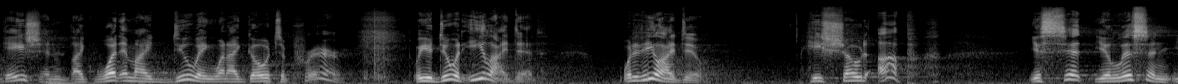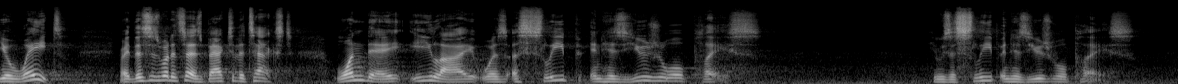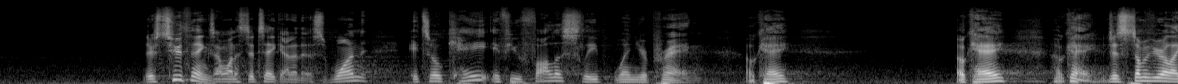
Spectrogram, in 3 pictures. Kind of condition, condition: setting, large echoing room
